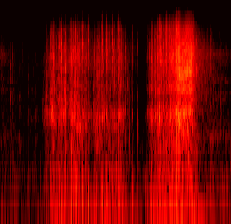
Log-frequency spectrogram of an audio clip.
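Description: Clear plastic bag crinkling and tearing as a moulded plastic part is pulled out of it, in two stretches, the second one louder near the end.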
